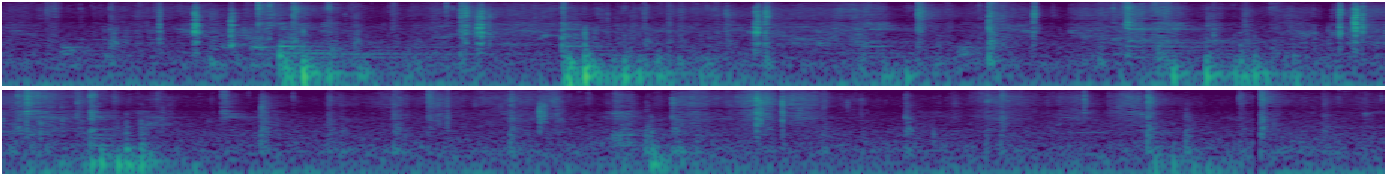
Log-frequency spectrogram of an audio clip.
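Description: Whole eels being scrubbed by hand with coarse salt and a scouring pad in a metal bowl: irregular rubbing and scraping with many small clicks and knocks.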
